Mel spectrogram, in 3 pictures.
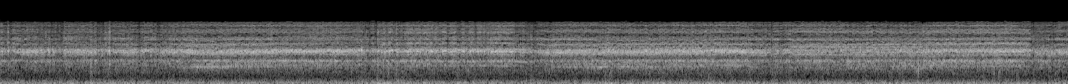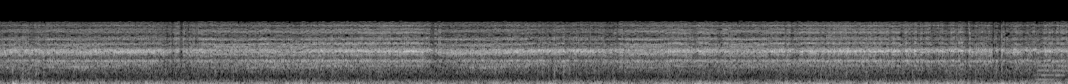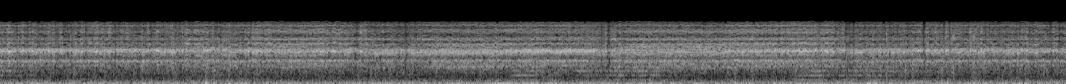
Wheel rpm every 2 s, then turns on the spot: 230, 230, 230, 220, 220, 220, 220, 230, 230, 230, 240, 230, 230, 220, 220, 230.
none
